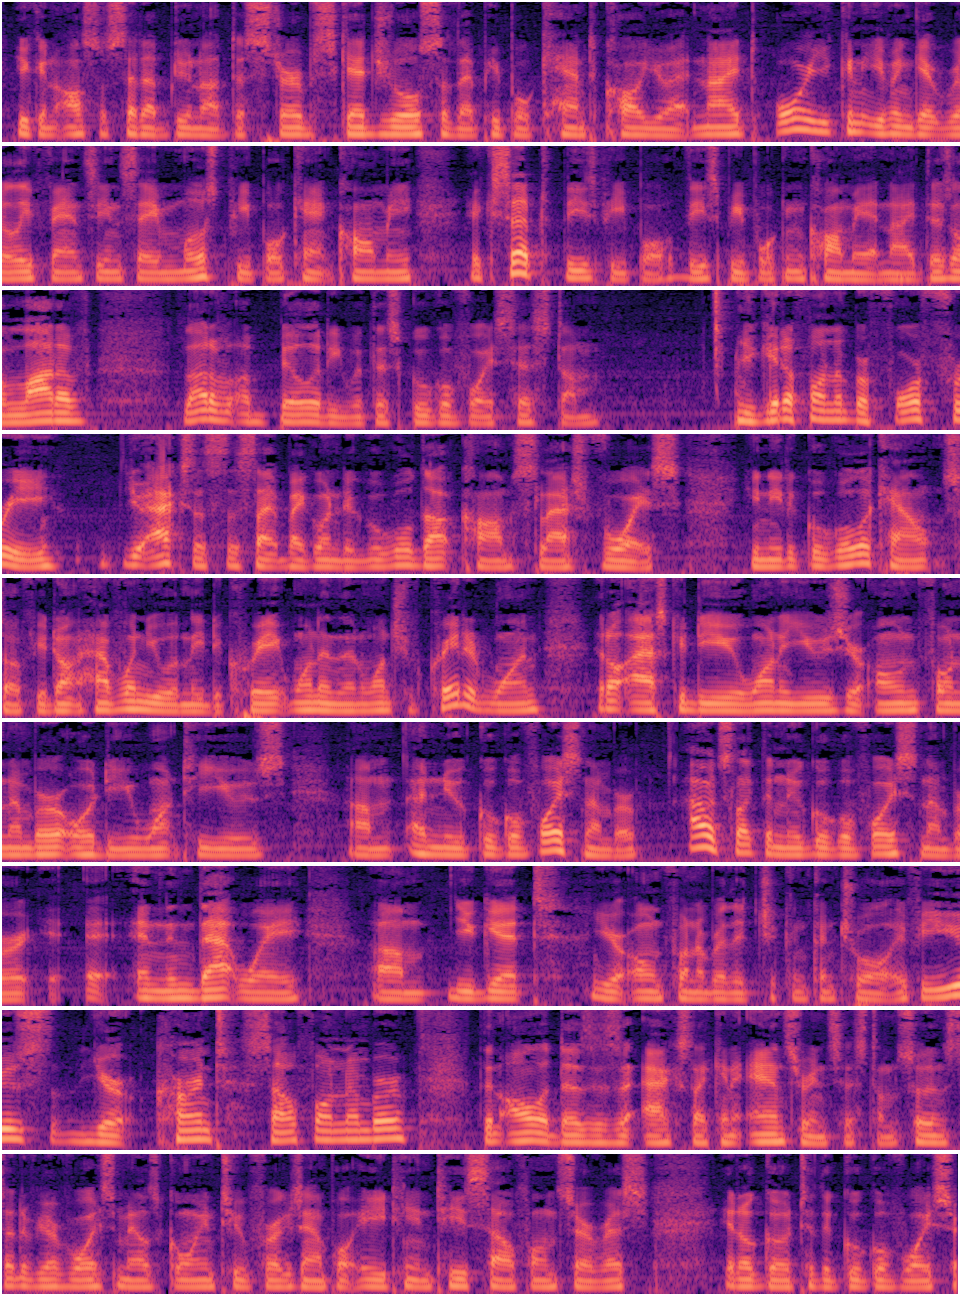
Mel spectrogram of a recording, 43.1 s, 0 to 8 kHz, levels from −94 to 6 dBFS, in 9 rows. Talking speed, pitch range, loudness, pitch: 245 wpm, 100-115 Hz, -20 LUFS, 105 Hz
